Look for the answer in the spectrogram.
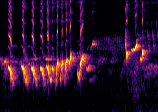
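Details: Provocation song of a white-rumped shama, meant to get a bird to answer: a rapid run of repeated rich whistled notes climbing in pitch, a brief quiet gap, then a few sweeping whistles.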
